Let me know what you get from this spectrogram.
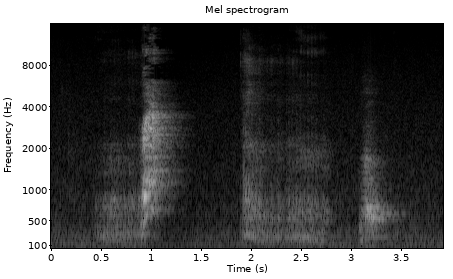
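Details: An English Bulldog puppy, recorded December 20, 2016, gives three short, husky barks about a second apart, one trailing into a rough growl.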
